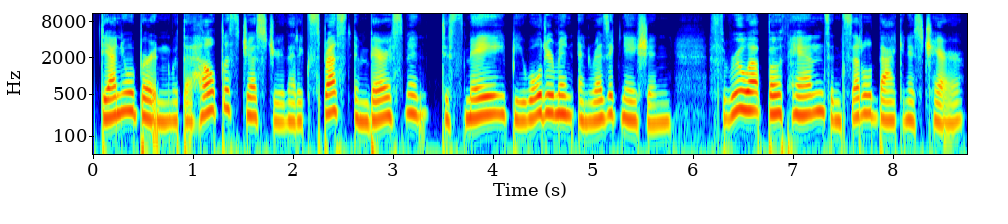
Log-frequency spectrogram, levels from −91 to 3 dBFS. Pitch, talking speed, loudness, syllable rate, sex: 210 Hz, 160 wpm, -19 LUFS, 5.1 syllables/s, female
